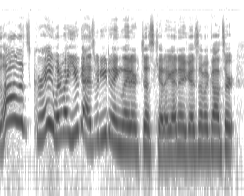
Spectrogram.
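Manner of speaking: put-on, overdone, doing-the-most chatty filler talk. Retelling filling the silence in front of quiet people: imitating own loud talking. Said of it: "I was just talking so loud".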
